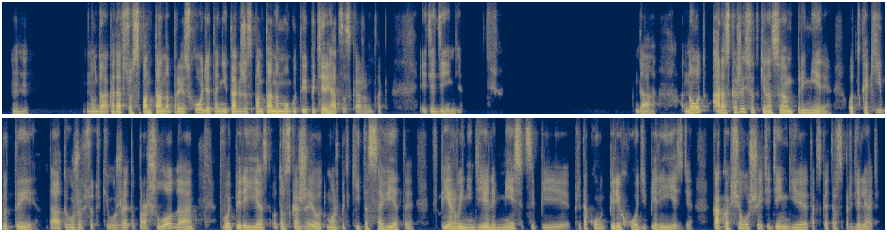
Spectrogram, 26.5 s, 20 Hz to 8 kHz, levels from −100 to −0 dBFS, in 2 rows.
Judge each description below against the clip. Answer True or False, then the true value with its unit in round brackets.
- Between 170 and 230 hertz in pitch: False (110 Hz)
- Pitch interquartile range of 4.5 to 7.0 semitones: False (2.7 semitones)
